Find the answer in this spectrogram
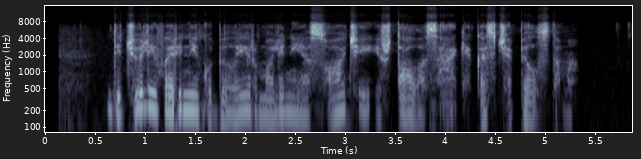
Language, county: Lithuanian, Klaipėda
